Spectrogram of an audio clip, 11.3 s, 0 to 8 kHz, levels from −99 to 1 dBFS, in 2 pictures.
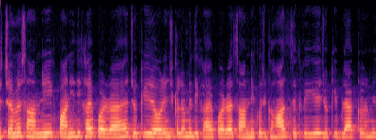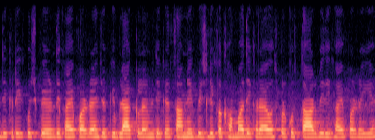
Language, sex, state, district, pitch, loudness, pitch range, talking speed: Hindi, female, Chhattisgarh, Jashpur, 220 Hz, -18 LUFS, 215-225 Hz, 335 wpm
